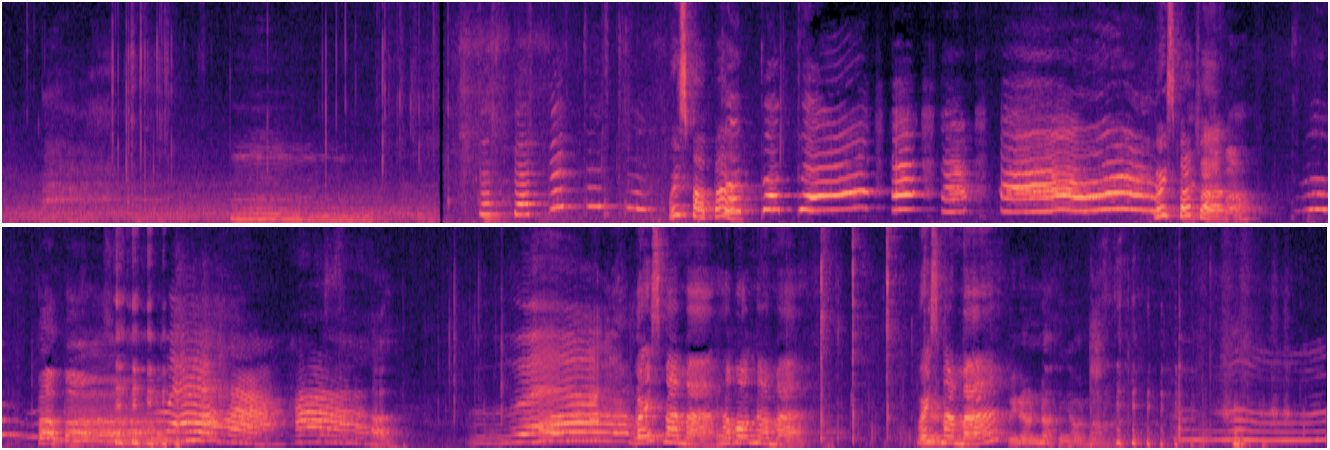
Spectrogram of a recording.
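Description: A toddler squeals, babbles and shouts excitedly close by.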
